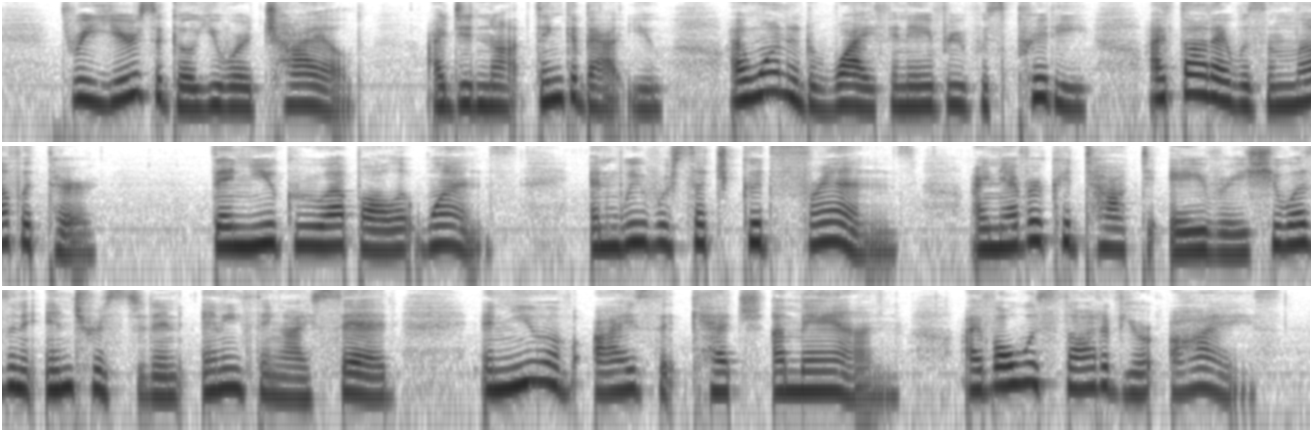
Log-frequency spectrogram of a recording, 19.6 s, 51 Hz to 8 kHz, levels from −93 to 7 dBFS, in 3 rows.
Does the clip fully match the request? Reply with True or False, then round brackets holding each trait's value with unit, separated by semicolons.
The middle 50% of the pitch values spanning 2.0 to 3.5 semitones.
False (3.9 semitones)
